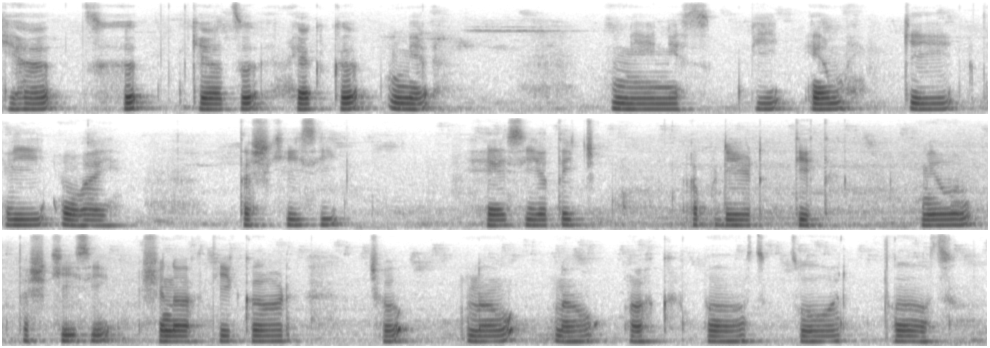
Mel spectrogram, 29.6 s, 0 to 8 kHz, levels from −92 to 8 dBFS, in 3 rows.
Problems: constant background noise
